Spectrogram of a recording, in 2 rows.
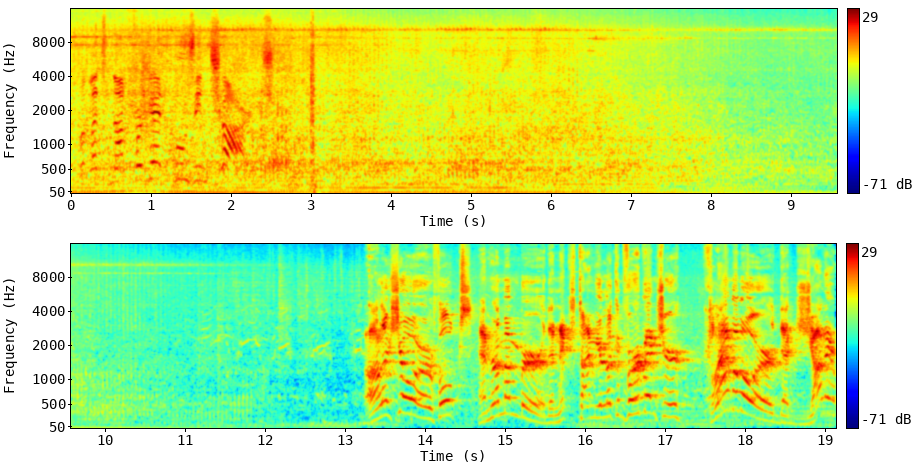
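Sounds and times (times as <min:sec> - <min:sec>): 
helicopter engine roaring while taking off: 0:00.0 - 0:18.2
speech: 0:00.3 - 0:03.0, 0:13.6 - 0:19.1
steady low helicopter rotor thump: 0:02.8 - 0:03.6.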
